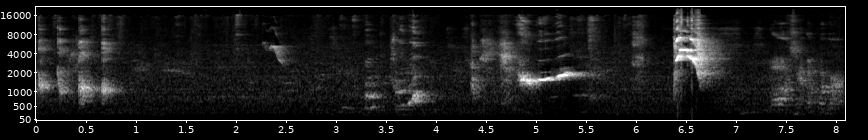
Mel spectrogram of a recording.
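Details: Varied vocalizing by a pet Congo African grey parrot, 1.5 years old: talking fragments, short slurred whistles, a rising whistle, and a sharp high squeak, in uneven bursts.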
